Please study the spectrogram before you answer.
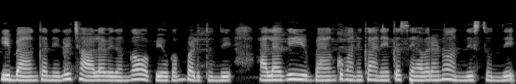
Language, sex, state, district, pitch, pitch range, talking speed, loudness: Telugu, female, Andhra Pradesh, Srikakulam, 195 Hz, 190-215 Hz, 150 wpm, -15 LUFS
